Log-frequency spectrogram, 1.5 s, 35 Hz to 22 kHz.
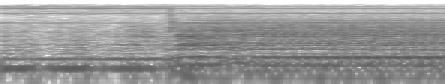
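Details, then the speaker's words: Epson ET-2710 scanner, lid off and controls reconnected, after two-red-light error: short electric whir changing pitch as the carriage runs, as if it hasn't detected it's back home; suspected homing sensor issue. "oh that's the noise it makes like it hasn't detected it's got back or something that's exactly what it does"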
